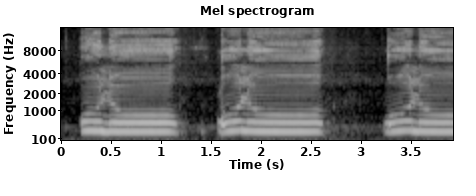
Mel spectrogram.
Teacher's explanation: قاف موٹا قاف ہے اور اس کے اوپر پیش ہے، تھوڑا منہ کو گول کر کے آواز کو بھر کے ذرا پھر پڑھیں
